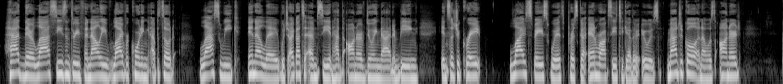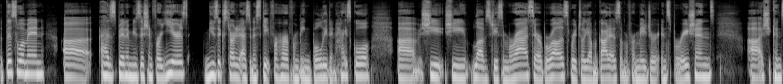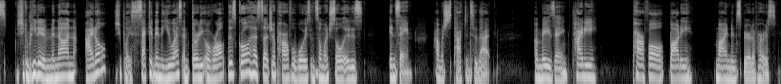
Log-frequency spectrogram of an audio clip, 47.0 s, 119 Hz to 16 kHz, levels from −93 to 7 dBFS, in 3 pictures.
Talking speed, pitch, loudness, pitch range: 165 wpm, 180 Hz, -18 LUFS, 170-200 Hz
